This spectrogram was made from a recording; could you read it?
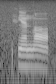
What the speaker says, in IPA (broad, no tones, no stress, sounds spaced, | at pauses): fʲ æ̃ n d ɑ̃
